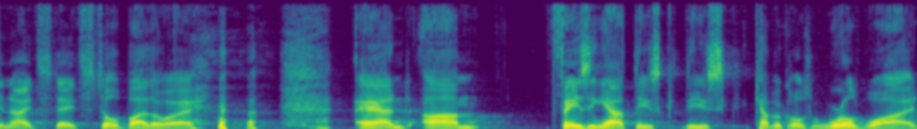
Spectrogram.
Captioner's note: chuckles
